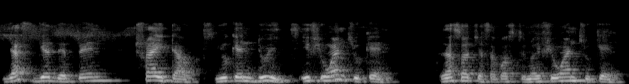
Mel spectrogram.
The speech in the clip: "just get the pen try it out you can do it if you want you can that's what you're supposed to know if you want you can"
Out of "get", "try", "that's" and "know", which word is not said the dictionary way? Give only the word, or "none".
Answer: none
